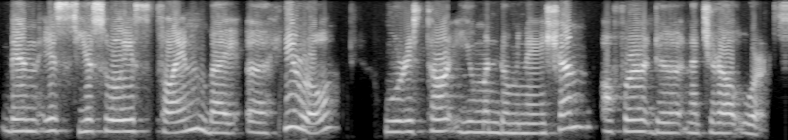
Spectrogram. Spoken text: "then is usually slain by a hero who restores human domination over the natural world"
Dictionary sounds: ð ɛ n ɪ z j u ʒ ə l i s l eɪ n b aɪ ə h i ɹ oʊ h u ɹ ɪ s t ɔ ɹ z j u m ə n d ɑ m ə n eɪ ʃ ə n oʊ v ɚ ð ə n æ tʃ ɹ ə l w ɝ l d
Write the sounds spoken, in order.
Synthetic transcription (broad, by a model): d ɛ n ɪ s j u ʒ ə l i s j n b aɪ ə h i ɹ oʊ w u ɹ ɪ s t ɔ ɹ j u m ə n d ɑ m ə n eɪ ʃ ə n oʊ f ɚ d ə n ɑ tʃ ɹ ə l w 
